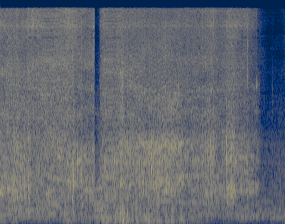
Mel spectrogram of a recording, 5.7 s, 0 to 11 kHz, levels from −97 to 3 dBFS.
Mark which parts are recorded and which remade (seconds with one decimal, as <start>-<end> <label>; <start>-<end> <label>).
0.0-5.7 remade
